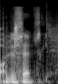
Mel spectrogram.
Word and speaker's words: Kulusevski: Kulusevski från start. – Kulusevski. Ja, just det. Så heter han.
